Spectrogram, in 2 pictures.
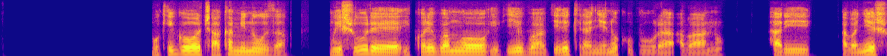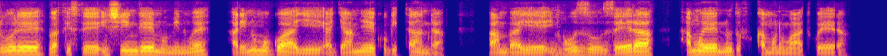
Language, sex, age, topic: Rundi, female, 36-49, education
